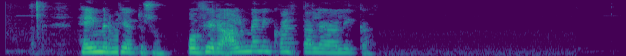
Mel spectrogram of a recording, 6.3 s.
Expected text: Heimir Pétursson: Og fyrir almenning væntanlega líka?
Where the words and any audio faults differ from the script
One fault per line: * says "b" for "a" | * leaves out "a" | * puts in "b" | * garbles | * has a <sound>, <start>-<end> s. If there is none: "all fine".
all fine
